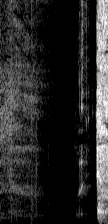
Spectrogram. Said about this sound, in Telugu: దగ్గు వస్తుందండి, ఏమనుకోకండి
